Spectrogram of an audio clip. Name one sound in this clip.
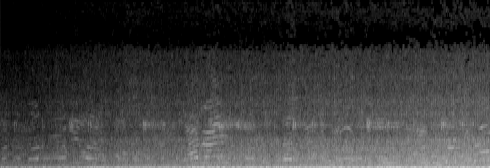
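An ambulance engine rumbles as it drives closer.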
